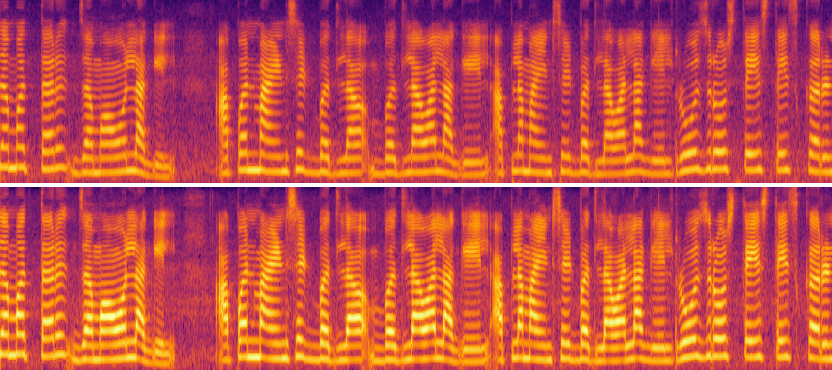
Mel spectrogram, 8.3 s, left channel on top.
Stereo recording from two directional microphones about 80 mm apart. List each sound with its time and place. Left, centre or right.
0.0 s a woman's voice: right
